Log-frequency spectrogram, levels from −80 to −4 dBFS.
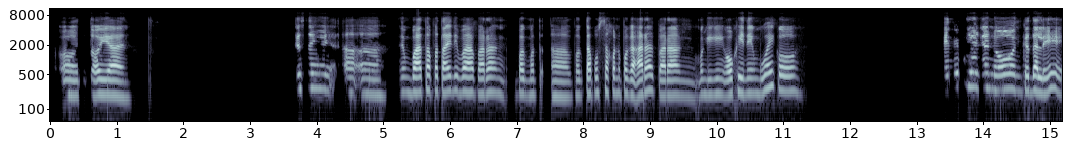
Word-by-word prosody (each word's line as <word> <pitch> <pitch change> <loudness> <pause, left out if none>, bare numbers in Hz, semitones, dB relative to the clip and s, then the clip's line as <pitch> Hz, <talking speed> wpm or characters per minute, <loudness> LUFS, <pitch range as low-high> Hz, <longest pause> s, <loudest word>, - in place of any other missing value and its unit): Oo, 195 0 -2
totoo 190 +1 -1
'yan. 195 -3 +3 2.4
Kasi 260 -1 -3 0.2
oo, 220 -1 -4 0.5
nung 225 0 -8
bata 230 +2 +5
pa 235 - -1
tayo 225 -1 +5
'di 240 - -5
ba 225 0 +3
parang 215 +1 -1 0.2
'pag 210 -2 -2
mata 205 0 -11
ah, 185 -1 -4
'pag 195 +1 -9
tapos 210 +2 0
ako 230 -1 -2
ng 215 - -12
pag-aaral 215 +3 +3
parang 195 -2 +1
magiging 200 0 -4
okey 220 +2 +1
na 215 0 +2
yung 210 - -11
buhay 260 +8 -1
ko. 240 -4 -2 2.1
Hindi 245 +3 -1
pala 285 -4 0
ganun 260 0 +3
kadali. 235 0 +4
220 Hz, 120 wpm, -22 LUFS, 200-240 Hz, 2.4 s, bata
